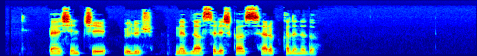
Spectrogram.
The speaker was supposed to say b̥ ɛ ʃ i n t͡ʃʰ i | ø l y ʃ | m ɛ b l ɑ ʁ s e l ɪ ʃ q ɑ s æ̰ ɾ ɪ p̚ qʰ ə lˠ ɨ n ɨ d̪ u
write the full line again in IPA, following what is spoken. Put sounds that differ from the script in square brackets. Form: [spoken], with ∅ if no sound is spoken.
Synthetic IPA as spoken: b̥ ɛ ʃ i n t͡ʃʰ i | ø l y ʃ | m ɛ b l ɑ ʁ s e l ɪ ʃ q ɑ s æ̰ ɾ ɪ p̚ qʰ ə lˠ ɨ n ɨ d̪ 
